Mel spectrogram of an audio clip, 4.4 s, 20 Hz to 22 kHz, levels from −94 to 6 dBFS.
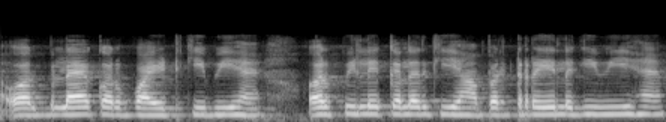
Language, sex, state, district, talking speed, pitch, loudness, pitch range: Hindi, female, Himachal Pradesh, Shimla, 230 wpm, 205 Hz, -16 LUFS, 195-210 Hz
